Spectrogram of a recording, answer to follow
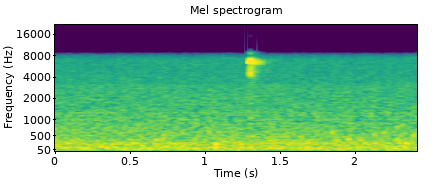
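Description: A single short computer mouse click about a second in, over a faint steady hiss.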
